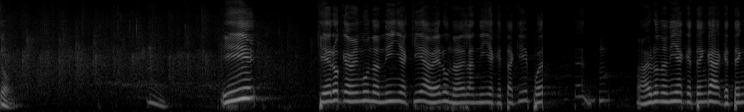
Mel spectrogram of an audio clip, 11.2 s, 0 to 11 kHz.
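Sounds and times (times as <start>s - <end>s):
speech: 0.0s - 0.3s, 3.3s - 3.9s, 4.8s - 11.1s
audience applause: 0.0s - 4.8s.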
